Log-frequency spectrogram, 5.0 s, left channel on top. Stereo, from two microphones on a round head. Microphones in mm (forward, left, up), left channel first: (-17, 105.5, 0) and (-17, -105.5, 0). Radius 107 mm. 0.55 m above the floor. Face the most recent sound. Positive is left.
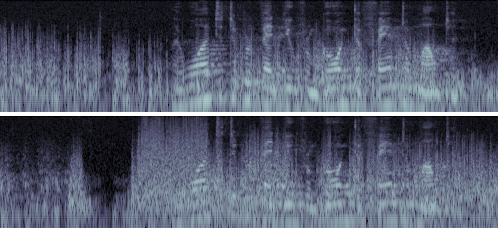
turn(degrees=45)  # may be behind; listen again after turning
